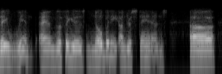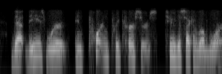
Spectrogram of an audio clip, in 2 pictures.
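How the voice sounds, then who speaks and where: An unremarkable speaking voice with lively intonation moves at a fairly slow pace. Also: man. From Canada. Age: 50s. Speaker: author. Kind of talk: interview.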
